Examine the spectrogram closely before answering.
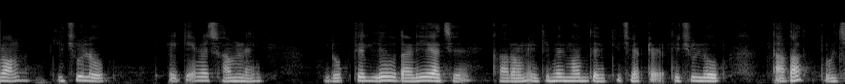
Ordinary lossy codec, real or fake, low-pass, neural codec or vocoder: none; fake; 7.2 kHz; codec, 16 kHz in and 24 kHz out, 0.6 kbps, FireRedTTS-2 codec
